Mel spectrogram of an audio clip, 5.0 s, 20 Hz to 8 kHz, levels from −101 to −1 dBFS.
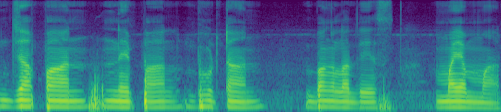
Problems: none marked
